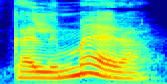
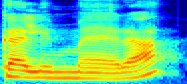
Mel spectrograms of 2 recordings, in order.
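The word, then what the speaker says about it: καλημέρα: we have three words the first word is kalimera it has four syllables when we pronounce the word kalimera we stress the second syllable from the last met so that's where we put the accent kalimera the second word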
